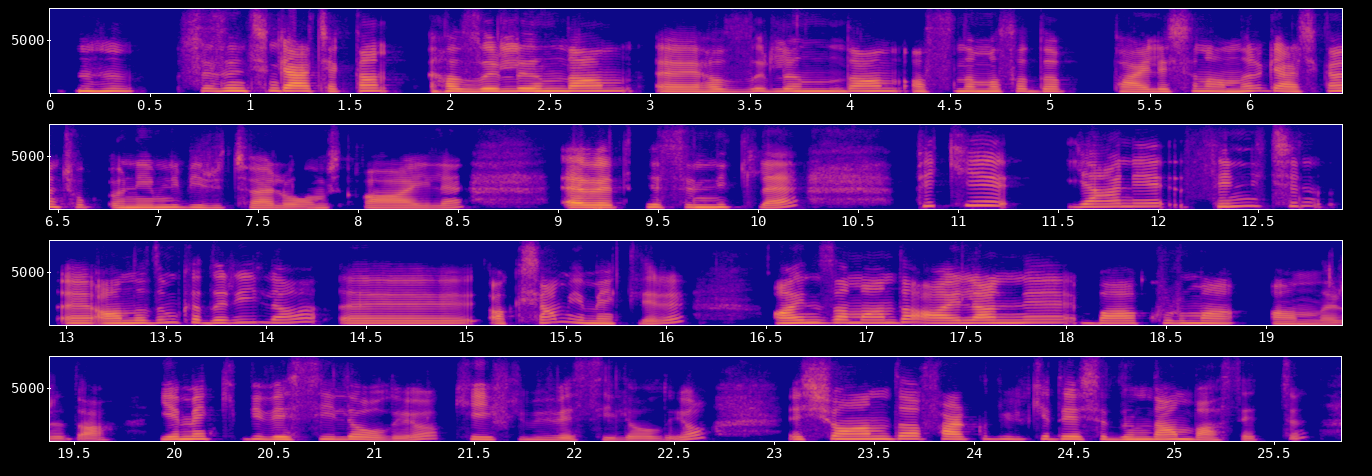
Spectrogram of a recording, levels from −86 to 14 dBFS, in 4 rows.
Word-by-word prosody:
hı 235 - +5
hı, 225 0 +1 0.2
sizin 245 +2 +1
için 265 +2 -3
gerçekten 250 0 +6 0.3
hazırlığından, 235 +3 +5
eee, 205 -1 +2
hazırlığından 220 +3 0
aslında 215 +1 -2
masada 215 0 -2 0.2
paylaşılanları 205 +3 0
gerçekten 245 +1 +1
çok 220 -2 -9
önemli 200 +2 0
bir 200 -1 -4
ritüel 180 0 -2
olmuş. 165 +1 -4
Aile, 180 +1 -1 0.5
evet, 210 -1 +7
kesinlikle. 220 - +1 0.6
Peki, 385 +3 -1 0.3
yani, 280 +4 0 0.2
senin 285 +4 -2
için, 320 0 -8 0.3
eee, 230 0 +2
anladığım 240 +6 +2
kadarıyla, 280 +4 -3
eee, 225 0 -2
akşam 265 +8 -2
yemekleri 240 - -3 0.4
aynı 255 +2 +5
zamanda 270 +2 +1
ailenle 255 +3 +3
bağ 225 0 +1
kurma 230 -1 -1 0.2
anları 160 -6 -5
da 150 +3 -3 0.2
yemek 235 +2 +1
bir 230 -1 -4
vesile 220 +1 -1
oluyor 200 - -4
keyifli 200 -2 -4
bir 185 -2 -11
vesile 165 -1 -8
oluyor. 215 - -6 0.4
E, 220 - -2
şu 250 +3 0
anda 245 +1 +4
farklı 230 -1 +1
bir 225 -1 -7
ülkede 235 +2 -4
yaşadığından 215 -1 +1
bahsettin. 165 - -6
225 Hz, 125 wpm, -24 LUFS, 210-250 Hz, 0.6 s, evet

